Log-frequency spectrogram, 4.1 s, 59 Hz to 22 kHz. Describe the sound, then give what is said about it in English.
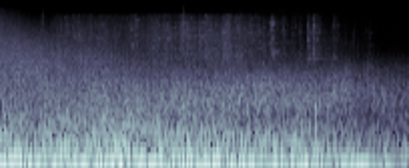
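A remotely detonated bomb explodes at a house's front door, blasting a 30-inch hole through the brick front wall: a loud, deep blast whose heavy rumble rolls on for several seconds, crackling and roaring before easing off slightly at the end. No voices are heard. “when they found the chicken man's body, it had been blasted through a 30-inch hole in his house's front wall, shredded through brick, mortar, and drywall.”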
